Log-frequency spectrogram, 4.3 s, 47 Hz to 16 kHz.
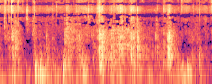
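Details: Five-week-old F1 Goldendoodle puppies from Nala's litter, indoors, give short squeaky whimpers, clearest near two seconds and again near three and a half seconds, over steady rustling, shuffling and soft thumps of movement.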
